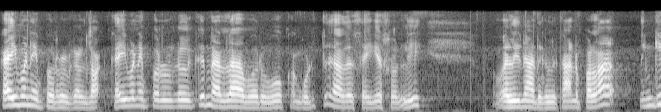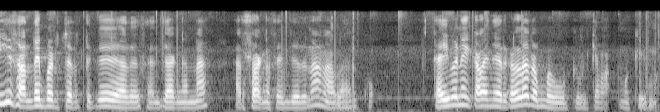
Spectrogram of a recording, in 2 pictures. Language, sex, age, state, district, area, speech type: Tamil, female, 60+, Tamil Nadu, Erode, rural, spontaneous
